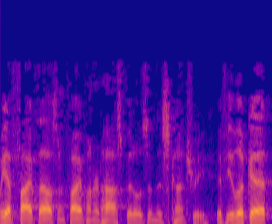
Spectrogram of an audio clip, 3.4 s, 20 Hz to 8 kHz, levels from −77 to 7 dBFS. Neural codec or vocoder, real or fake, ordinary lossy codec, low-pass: vocoder, 44.1 kHz, 80 mel bands, Vocos; fake; MP3, 24 kbps; 7.2 kHz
